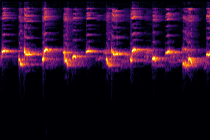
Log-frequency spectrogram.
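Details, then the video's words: Sooty-headed bulbul giving a continuous ropel song to goad a reluctant singer: rapid chattering whistles alternating higher and lower tones, about three per second. "kicauan TRUCUK ROPEL PANJANG// perangsang bunyi trucukan malas bunyi"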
